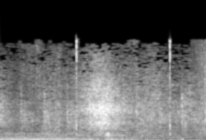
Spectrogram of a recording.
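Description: Sound effects of a car-themed video intro: a steady low hum with a whoosh about a second in and a few light clicks.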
